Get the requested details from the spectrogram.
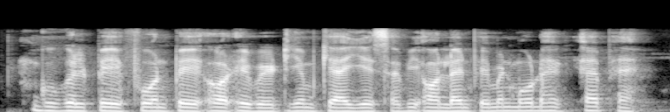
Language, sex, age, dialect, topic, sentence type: Hindi, female, 31-35, Awadhi Bundeli, banking, question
